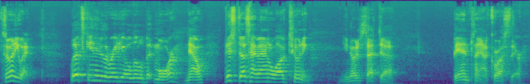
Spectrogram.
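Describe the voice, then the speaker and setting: A man's voice: fairly high pitch, sing-song, brisk, fairly bright tone. A man hosting a video channel, talking through a product review in a casual, plain-spoken, explanatory way.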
